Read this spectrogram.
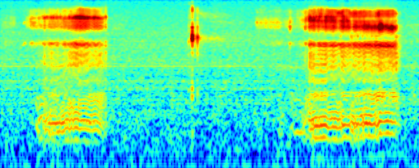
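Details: Two loud, rattling, wheezy snoring breaths with a gap between them from a sleeping cat that breathes noisily because of a condition he had as a newborn.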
